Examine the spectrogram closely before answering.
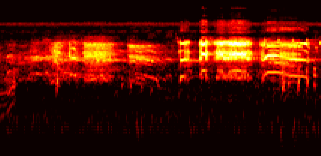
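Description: Roosters crowing: one crow about a second in, then a louder one from about halfway that runs almost to the end.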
